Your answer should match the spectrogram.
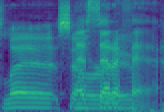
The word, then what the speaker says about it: laissez-faire: Laissez-faire.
